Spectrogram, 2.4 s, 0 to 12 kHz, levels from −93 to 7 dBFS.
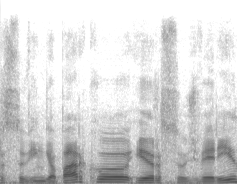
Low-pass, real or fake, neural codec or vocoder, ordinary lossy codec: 10.8 kHz; fake; vocoder, 24 kHz, 100 mel bands, Vocos; MP3, 96 kbps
